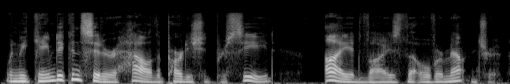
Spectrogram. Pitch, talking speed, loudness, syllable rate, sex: 125 Hz, 190 wpm, -20 LUFS, 5.4 syllables/s, male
